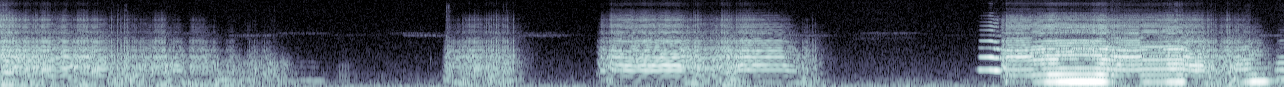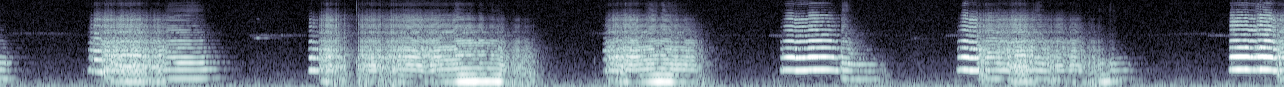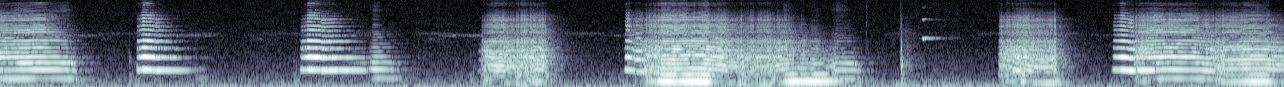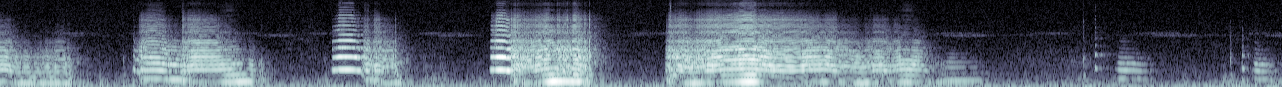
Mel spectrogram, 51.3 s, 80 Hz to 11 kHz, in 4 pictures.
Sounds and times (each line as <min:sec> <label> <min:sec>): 0:00.0 creaking with wooden doors 0:27.9
0:01.6 cricket outside 0:09.2
0:28.5 creaking with wooden doors 0:51.3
